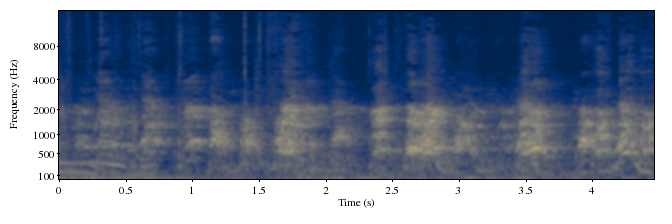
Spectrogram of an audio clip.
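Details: Rescued dogs playing at Mindeulle abandoned-dog shelter in Yangsan, South Korea; loud, continuous barking from several dogs at once, each bark short and rough, rising and falling in waves with little speech.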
